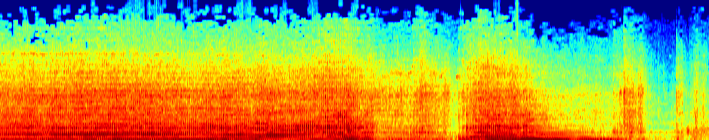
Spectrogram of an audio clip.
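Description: A motorcycle engine revs loudly and roars.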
